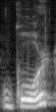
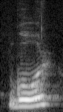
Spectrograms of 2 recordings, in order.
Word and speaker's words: gore: This tiny section between the cups, it's called gore, rhymes with more, gore, more.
